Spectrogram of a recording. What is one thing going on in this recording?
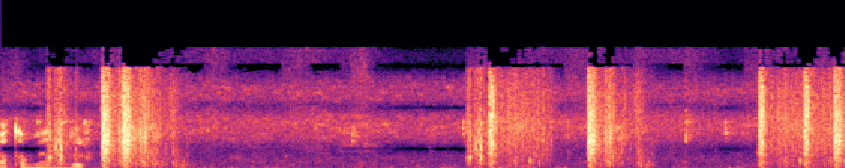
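Footsteps thud softly on grass.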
